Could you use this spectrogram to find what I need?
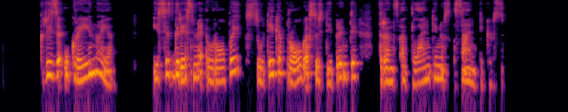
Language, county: Lithuanian, Vilnius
